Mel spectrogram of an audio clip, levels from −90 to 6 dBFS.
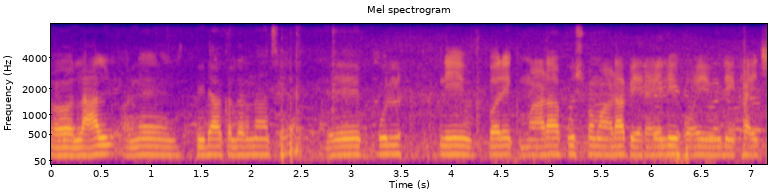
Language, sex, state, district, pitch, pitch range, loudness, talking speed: Gujarati, male, Gujarat, Gandhinagar, 135 Hz, 130-140 Hz, -17 LUFS, 165 wpm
